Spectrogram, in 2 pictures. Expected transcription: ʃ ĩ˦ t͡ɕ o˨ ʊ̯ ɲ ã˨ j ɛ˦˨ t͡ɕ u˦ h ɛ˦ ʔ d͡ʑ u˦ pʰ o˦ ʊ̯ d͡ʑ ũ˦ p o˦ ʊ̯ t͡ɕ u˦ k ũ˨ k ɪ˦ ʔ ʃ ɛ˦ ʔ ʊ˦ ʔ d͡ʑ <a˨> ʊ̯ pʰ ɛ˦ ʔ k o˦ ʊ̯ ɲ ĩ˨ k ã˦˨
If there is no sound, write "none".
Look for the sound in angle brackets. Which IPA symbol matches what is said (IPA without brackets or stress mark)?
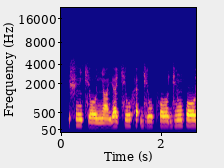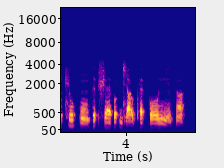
a˨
